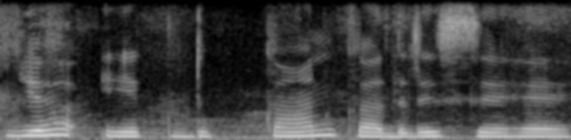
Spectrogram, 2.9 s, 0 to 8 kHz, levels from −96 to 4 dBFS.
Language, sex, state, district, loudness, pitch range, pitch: Hindi, female, Jharkhand, Palamu, -18 LUFS, 220-260 Hz, 235 Hz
